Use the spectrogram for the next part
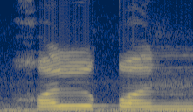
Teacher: क़ाफ़ भी पुर हरूफ है, इसको भी पुर पढ़ेंगे, मोटा पढ़ेंगे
